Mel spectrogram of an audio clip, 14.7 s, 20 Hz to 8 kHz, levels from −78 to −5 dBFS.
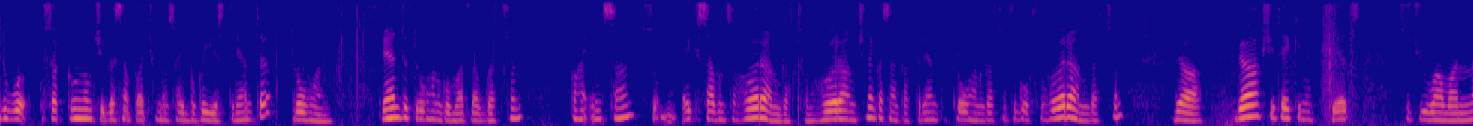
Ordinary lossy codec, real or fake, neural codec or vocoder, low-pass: MP3, 32 kbps; real; none; 7.2 kHz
